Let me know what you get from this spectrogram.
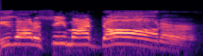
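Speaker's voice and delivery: put-on acted, creaky, very high, rough old-man scream. Retelling a man without a hearing aid showing his daughter's picture, imitating a man screaming. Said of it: "but he is screaming".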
